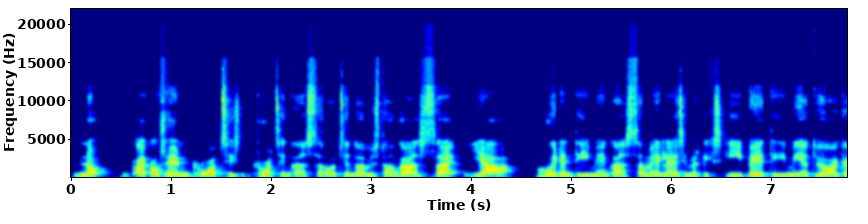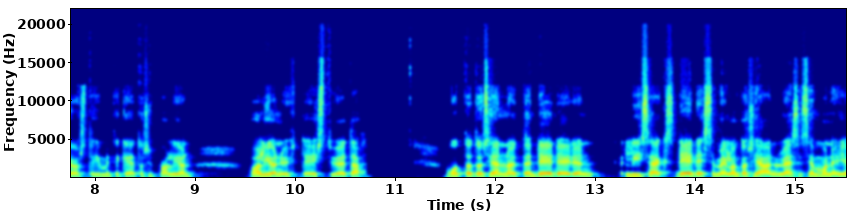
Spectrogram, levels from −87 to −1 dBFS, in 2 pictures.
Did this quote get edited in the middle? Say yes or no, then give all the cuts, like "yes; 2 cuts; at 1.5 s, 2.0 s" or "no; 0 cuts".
no; 0 cuts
